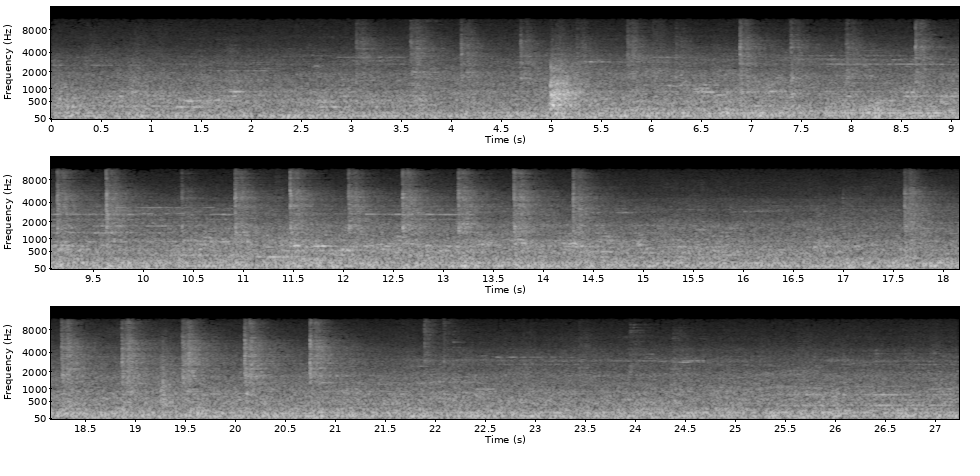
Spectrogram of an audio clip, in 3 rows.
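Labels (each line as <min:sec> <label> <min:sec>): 0:00.0 A car horn honks occasionally at different frequencies in the distance. 0:27.2
0:00.0 Delicate whispers in the background. 0:27.2
0:00.0 Humming noise of the city. 0:27.2
0:00.0 Loud metallic hammering in a uniform pattern outdoors. 0:27.2
0:00.0 Soft traffic noise is heard from a distance outdoors. 0:27.2
0:00.0 Soft traffic noise in the distance. 0:03.0
0:00.0 Soft, distant horn honks. 0:03.0
0:02.6 A car honks loudly in the distance at irregular intervals. 0:15.3
0:02.6 A hard object falls outdoors. 0:15.3
0:15.2 Horns honk occasionally in the background. 0:17.5
0:17.5 A horn honks in the distance intermittently. 0:24.1
0:17.5 The city hums. 0:24.1
0:24.1 Car horns honking in the distance. 0:27.2
0:24.1 Humming sound of the city. 0:27.2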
